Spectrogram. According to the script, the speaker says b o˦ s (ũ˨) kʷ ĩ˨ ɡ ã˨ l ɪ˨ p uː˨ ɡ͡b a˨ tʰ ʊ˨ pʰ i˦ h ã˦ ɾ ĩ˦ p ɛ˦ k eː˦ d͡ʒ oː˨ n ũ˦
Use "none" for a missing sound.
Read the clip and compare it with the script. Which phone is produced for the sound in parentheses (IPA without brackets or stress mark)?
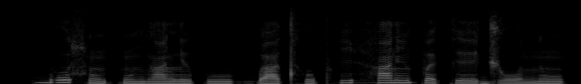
ũ˨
